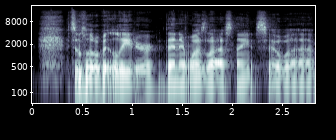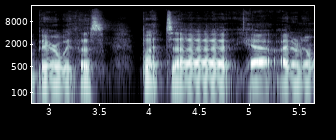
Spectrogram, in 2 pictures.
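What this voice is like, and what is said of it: Voice cracking in and out. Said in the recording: “my voice is still in and out”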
